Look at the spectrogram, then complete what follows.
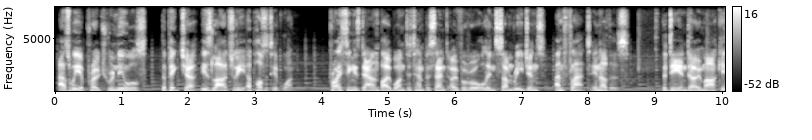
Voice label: english british corporate videos, british voice actors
